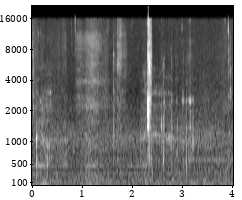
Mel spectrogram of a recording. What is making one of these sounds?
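A plastic bottle cap clicks open.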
